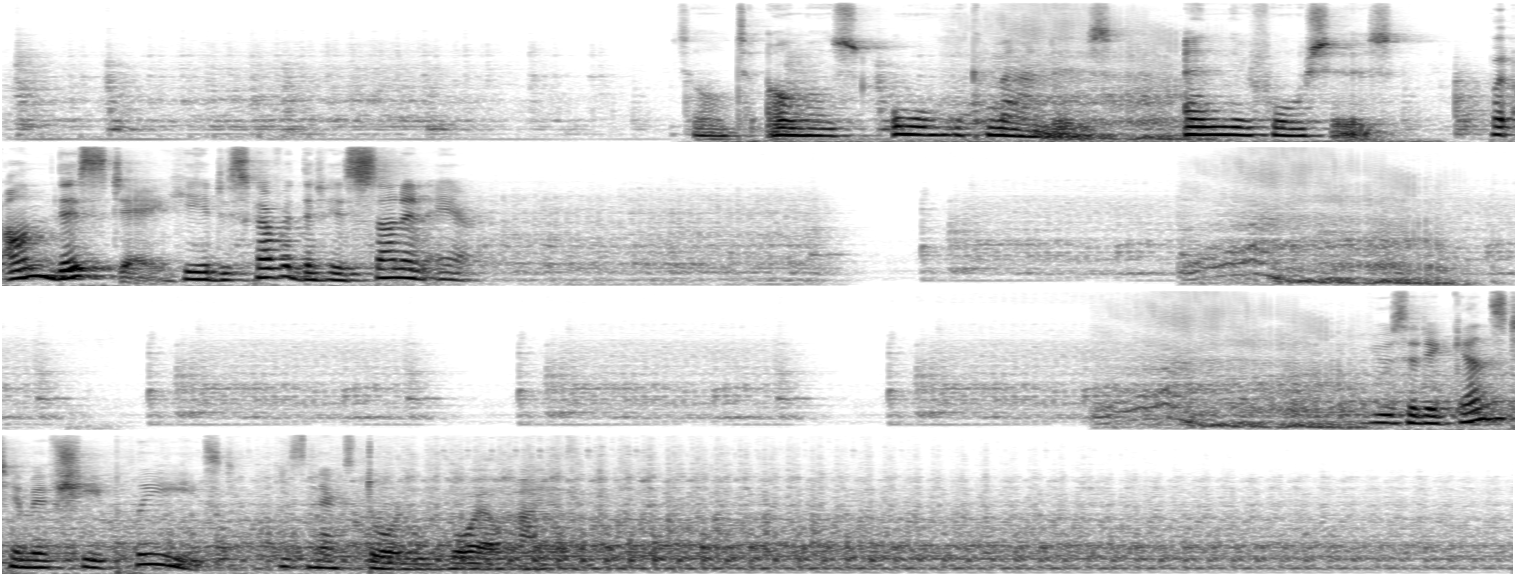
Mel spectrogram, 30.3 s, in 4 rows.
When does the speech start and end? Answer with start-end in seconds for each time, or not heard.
3.5-9.9, 21.9-25.5.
